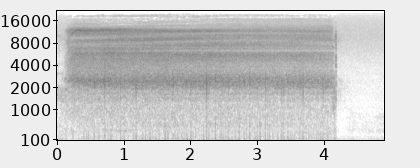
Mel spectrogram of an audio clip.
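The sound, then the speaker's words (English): A vape coil on a mech mod with a Hermetic RDA crackles and sizzles for about four seconds, a steady hiss packed with rapid, uneven pops and a low rumbly edge, then cuts off abruptly into quiet. “And it's a good, deep crackle. It's a good, deep rumble of a crackle.”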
